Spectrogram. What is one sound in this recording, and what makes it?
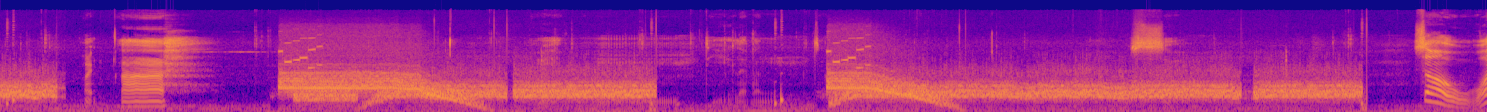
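Short electronic blips and sweeping tones sound.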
